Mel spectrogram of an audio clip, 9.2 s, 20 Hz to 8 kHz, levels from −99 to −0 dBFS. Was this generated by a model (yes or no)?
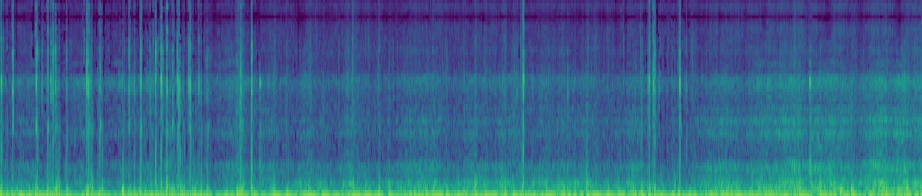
no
